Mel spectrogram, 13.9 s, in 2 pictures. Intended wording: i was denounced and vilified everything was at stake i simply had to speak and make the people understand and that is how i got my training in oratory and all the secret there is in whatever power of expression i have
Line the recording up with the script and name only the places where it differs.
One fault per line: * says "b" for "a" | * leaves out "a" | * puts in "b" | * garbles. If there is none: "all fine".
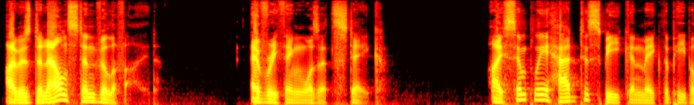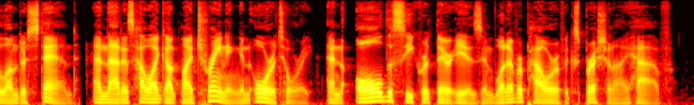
all fine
